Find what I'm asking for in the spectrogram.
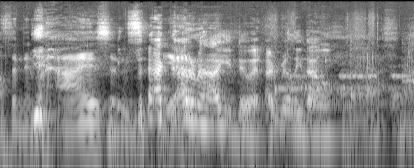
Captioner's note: laughs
